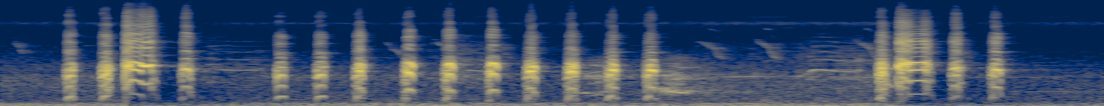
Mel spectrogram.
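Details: A hen cackles. A loud harsh squawk opens a steady series of a dozen clipped clucks, about five per second, then another burst of loud raspy notes near the end.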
